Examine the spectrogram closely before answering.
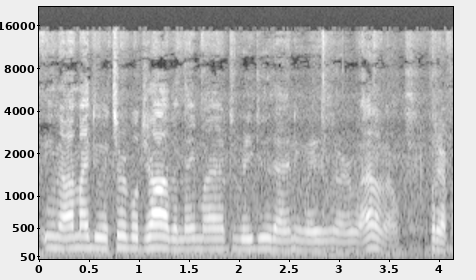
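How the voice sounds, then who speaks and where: The words come at a very fast pace. The speech is mumbled. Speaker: car DIY youtuber. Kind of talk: casual vlog storytelling. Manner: rambling casual, mumbling.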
